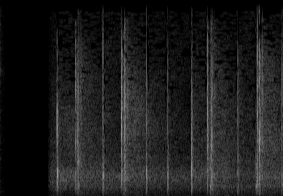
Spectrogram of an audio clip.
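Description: A moment of dead silence, then a quick, uneven run of sharp taps or claps, about five a second, as in the sound-effect opening of a radio show's ident.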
